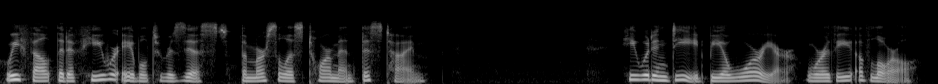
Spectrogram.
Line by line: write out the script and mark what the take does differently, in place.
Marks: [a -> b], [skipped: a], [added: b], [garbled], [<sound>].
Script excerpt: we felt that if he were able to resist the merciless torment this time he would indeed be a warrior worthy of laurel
we felt that if he were able to resist the merciless torment this time he would indeed be a warrior worthy of laurel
